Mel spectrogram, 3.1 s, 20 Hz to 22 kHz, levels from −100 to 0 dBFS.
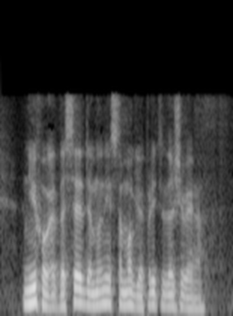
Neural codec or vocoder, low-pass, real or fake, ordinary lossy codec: codec, 16 kHz, 0.8 kbps, ZipCodec; 7.2 kHz; fake; MP3, 64 kbps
